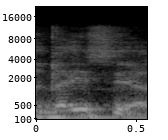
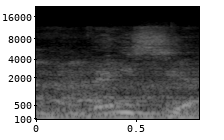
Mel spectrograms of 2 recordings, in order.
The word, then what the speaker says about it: Dacia: By the Renault badge, that's the Dacia, that baby.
